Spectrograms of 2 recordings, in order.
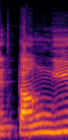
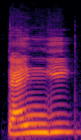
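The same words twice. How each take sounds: First: "तंगी" with a short uh in the first syllable; mock logical pronunciation. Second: "टेंगी" with an e vowel, rhyming with डेंगी; dengue-style pronunciation. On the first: Teacher mocking English spelling logic, "तंगी" with uh. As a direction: say "तंगी" as tung plus gee. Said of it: "तो ये तंगी होना चाहिए". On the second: Teacher reading tongue like dengue, "टेंगी" with e. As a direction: say "टेंगी" as teng plus gee. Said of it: "या तो ये टेंगी होना चाहिए". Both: Shown as a demonstration.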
